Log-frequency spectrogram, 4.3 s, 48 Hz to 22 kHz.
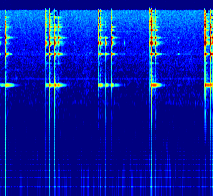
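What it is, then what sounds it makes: Can-shaped drinking glass. A clear, hollow, empty can-shaped glass beer glass with a printed logo is held in hand and tapped and scratched with fingernails. Quick clusters of about nine bright clinks, each with a short ring around 1.5 kHz and high overtones, are heard over a quiet background.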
